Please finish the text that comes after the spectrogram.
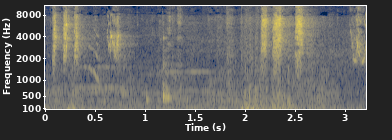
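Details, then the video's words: Budgerigars give rapid high chirps and squeaky warbling notes, several quick bursts close together, with a thin steady whine in the background. "Budgies Sounds| Budgies Chirping sound"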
